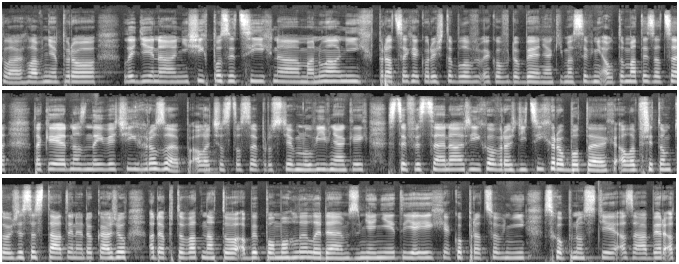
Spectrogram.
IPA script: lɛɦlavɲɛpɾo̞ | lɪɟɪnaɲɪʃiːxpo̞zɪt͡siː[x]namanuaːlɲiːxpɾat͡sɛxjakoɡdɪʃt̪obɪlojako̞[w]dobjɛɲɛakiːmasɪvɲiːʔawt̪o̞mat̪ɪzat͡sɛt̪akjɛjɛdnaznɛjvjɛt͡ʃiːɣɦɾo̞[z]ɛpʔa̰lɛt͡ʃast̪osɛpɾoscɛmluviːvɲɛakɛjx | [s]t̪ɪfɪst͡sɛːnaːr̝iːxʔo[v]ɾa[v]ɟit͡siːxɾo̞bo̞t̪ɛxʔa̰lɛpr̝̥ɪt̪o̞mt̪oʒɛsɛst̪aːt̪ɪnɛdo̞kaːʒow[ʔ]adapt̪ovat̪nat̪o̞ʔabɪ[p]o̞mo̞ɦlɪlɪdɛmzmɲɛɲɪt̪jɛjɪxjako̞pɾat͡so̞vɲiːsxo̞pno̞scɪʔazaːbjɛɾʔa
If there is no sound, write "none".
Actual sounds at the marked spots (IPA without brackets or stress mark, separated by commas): x, v, z, s, v, ʒ, ʔ, p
